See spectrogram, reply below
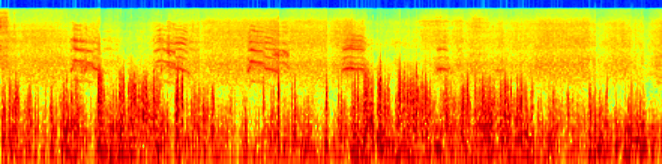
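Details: Terns, possibly Arctic tern (Sterna paradisaea) or Antarctic tern (S. vittata), give harsh, rasping calls, about five over nine seconds, half buried under heavy surf and wind roar.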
